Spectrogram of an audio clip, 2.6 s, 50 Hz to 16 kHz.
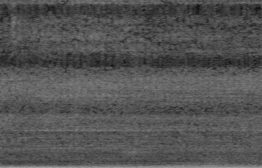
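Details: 2004-2011 Nissan Murano, high mileage: steady low droning rumble under the cabin while driving; noisy wheel bearing, replaced along with ABS sensor.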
